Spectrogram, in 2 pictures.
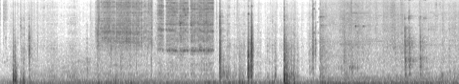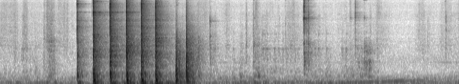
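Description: Brass hammer striking a drill press's Jacobs chuck about eight times in quick succession, knocking it loose from the spindle. Before that, light clinks and rubbing as the metal parts are handled on the bench.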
